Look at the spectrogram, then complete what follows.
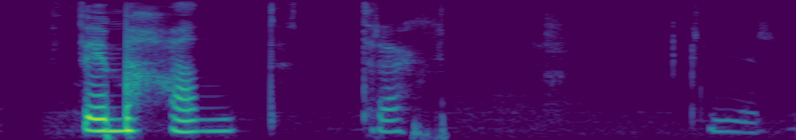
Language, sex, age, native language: Icelandic, female, 18-19, Icelandic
